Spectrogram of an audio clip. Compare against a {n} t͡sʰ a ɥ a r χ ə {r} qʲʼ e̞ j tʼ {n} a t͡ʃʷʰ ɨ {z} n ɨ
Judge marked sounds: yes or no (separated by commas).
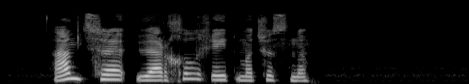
no, no, no, no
